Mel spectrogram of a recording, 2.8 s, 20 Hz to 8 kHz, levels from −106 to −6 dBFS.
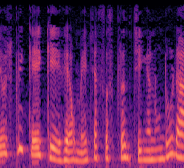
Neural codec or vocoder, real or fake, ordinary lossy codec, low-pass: none; real; none; 7.2 kHz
